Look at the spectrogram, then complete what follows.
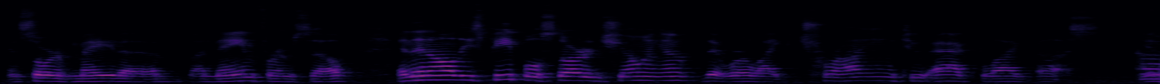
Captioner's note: none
